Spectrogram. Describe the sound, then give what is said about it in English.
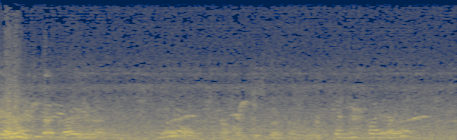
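A talking bird utters a string of short, speech-like calls and squawks, imitating human words such as "Krishna, Krishna", over a steady low rumble of background noise. “Bird, actually bird.”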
